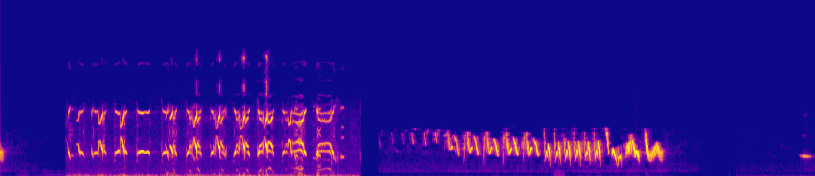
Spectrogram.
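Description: Small birds chirping and twittering rapidly in two stretches, each starting and stopping abruptly, with a short silent gap between them.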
